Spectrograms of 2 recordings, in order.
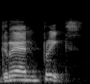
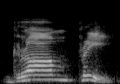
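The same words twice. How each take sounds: First: Prix ends with a sounded x. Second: Prix ends in a vowel with no x sound. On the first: The speaker calls it wrong. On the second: The speaker calls it right.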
